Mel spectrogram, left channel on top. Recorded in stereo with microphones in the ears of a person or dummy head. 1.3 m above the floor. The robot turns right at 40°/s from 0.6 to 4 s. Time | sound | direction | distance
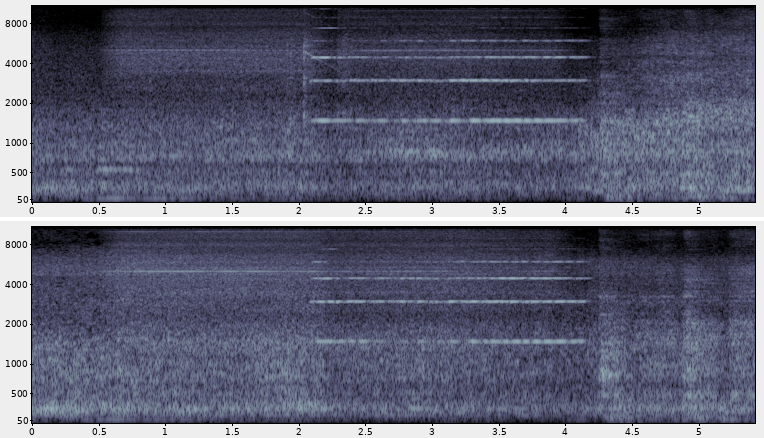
2.1 | a violin | 175° left | 1.1 m
4.2 | breathing | 35° right (ahead or behind) | 0.7 m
